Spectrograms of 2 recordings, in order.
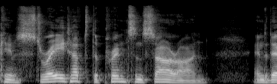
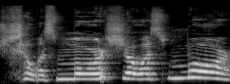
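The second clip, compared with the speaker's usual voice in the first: very high, very slow, clamoring crowd shout; 14 semitones higher than usual. An excited crowd calls out to the prince, shouting. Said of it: "the crowd shouted".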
